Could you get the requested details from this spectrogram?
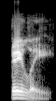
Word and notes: bailee: American English

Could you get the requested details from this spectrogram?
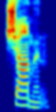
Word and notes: shaman: Indian

